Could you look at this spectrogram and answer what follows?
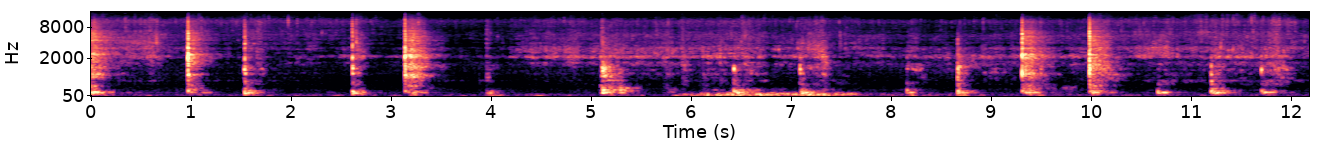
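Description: Eggplant stir-fried with soybean paste in a pan, a spatula scraping and clacking in irregular strokes over a soft, steady sizzle, fairly close with no voices.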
